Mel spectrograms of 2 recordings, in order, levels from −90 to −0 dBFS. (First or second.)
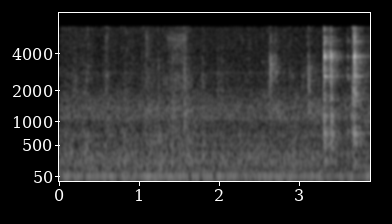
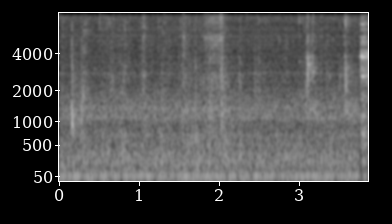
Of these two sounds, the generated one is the second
